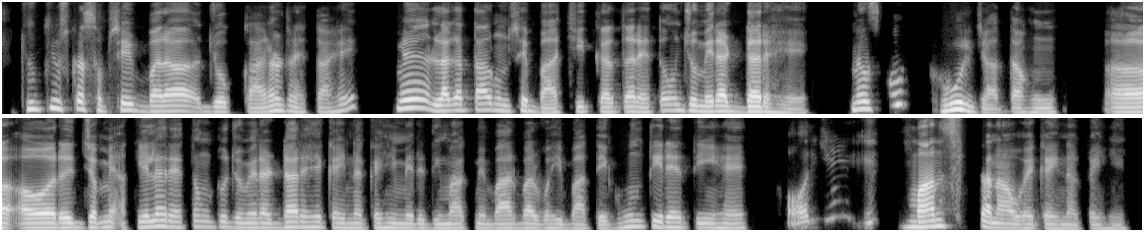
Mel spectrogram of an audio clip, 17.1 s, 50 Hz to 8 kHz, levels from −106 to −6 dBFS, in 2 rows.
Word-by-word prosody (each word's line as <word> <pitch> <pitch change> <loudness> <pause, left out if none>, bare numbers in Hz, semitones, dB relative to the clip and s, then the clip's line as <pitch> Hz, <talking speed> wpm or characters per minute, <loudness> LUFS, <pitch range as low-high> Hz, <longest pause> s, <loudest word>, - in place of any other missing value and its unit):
क्योंकि 185 +4 0
उसका 200 -1 0
सबसे 165 -1 -1 0.2
बड़ा 140 -1 +4
जो 125 +1 -2
कारण 115 +7 0
रहता 115 -3 -5
है, 155 - -5 0.3
मैं 220 0 +5
लगातार 160 +2 +2
उनसे 145 -2 -1
बातचीत 115 +1 -3
करता 120 +2 0
रहता 120 +3 -1
हूँ, 160 +1 -1
जो 155 -1 +1
मेरा 135 +1 +6
डर 130 0 +5
है, 100 -4 -4 0.4
मैं 190 - +4
उसको 200 - -2 0.3
भूल 170 +2 +7
जाता 100 -2 -5
हूँ। 110 0 -3 0.4
अ, - - -11
और 120 +1 +5
जब 125 +1 -1
मैं 140 +1 -2
अकेला 145 +3 0
रहता 145 -1 -3
हूँ 140 -2 -7
तो 140 - -4
जो 125 -2 -4
मेरा 125 0 0
डर 135 +4 +2
है 140 0 -1
कहीं 125 -2 -4
न 120 0 -3
कहीं 120 0 -3
मेरे 110 -1 -3
दिमाग 110 +1 -4
में 110 -2 -5
बार-बार 110 +1 -1
वही 110 +1 -5
बातें 100 0 -5
घूमती 150 +7 -3
रहती 125 -3 -2
हैं 115 0 -3 0.3
और 135 +2 -3
ये 365 - -18 0.3
एक - - -13 0.3
मानसिक 155 +3 +5 0.2
तनाव 115 -5 +2
है 105 - -1
कहीं 105 -2 -4
न 100 0 -5
कहीं। 100 0 -8
125 Hz, 200 wpm, -23 LUFS, 115-145 Hz, 0.4 s, भूल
